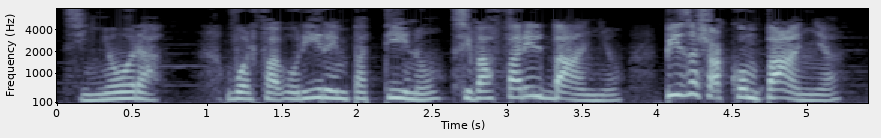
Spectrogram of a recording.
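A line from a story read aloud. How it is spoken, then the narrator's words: Blind rage shouting. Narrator (Italian): un'ira improvvisa l'accecò e si lanciò su Berto gridando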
